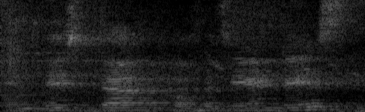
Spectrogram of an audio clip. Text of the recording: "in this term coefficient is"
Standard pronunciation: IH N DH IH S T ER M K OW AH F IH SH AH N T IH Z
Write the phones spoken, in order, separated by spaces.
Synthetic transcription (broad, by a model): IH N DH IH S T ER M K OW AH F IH S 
